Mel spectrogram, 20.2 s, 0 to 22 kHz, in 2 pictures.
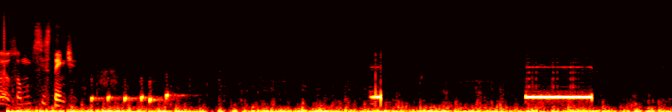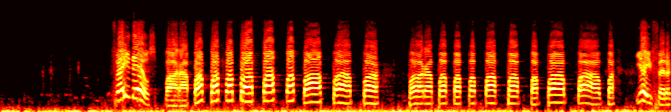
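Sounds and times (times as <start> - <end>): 
speech: 0.0 - 1.6, 5.6 - 5.8, 12.0 - 20.1
telephone dialing tones: 7.9 - 8.9.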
